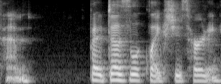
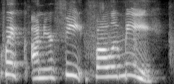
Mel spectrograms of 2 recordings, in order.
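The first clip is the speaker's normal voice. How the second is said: high-pitched call to action; urgent command; 7 semitones higher than usual. A narrator's reading. Vulture leading lion to the swamp, urgent command. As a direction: urge him up in a raised pitch.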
